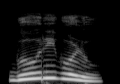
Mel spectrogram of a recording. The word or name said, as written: ಗೋರಿಗೊಳು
